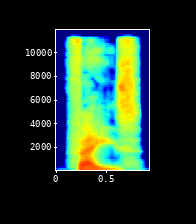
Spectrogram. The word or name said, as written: phase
